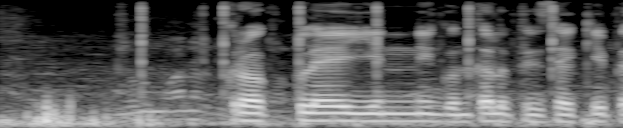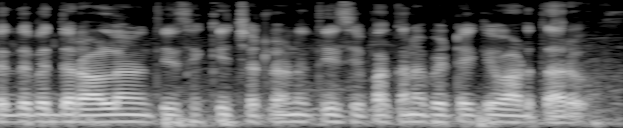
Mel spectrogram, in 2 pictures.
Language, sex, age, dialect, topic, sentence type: Telugu, male, 51-55, Southern, agriculture, statement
